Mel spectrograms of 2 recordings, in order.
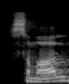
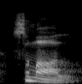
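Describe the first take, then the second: First: ਸਮਾਲ with a plain m, no h; wrong pronunciation demo. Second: ਸਮਾਲ with a breathy mh, a quarter h under the m; correct pronunciation. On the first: Teacher showing students the wrong reading, ਸਮਾਲ. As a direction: show ਸਮਾਲ as the mistake. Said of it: "ਸਮਾਲ ਨਹੀਂ". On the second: Teacher giving students the right reading, ਸਮਾਲ with mh. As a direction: add a light h to the m in ਸਮਾਲ. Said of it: "ਮੰਮੇ ਦੇ ਥੱਲੇ ਹਲੰਤ ਹੈ". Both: Shown as a demonstration.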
